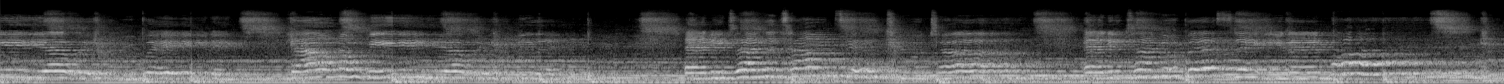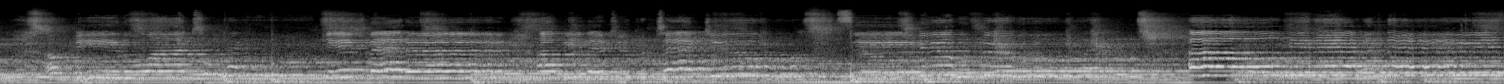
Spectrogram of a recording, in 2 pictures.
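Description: Mixed-voice a cappella group singing a pop mashup through microphones: a solo voice over sung backing chords, with vocal percussion keeping a steady beat.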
